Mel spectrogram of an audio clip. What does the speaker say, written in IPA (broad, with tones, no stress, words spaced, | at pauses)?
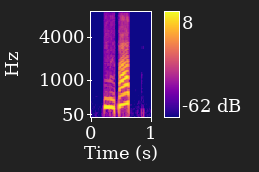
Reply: mɨ˨˩ɓa˦˥t̚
